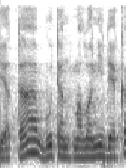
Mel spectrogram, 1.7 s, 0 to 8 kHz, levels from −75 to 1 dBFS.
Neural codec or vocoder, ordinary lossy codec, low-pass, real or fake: none; MP3, 64 kbps; 7.2 kHz; real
